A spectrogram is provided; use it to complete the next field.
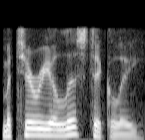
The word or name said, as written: materialistically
